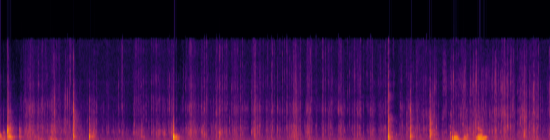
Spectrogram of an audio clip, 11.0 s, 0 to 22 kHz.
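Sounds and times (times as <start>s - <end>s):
plastic bag crinkling: 0.4s - 11.0s
scissors cutting plastic: 6.8s - 11.0s.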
